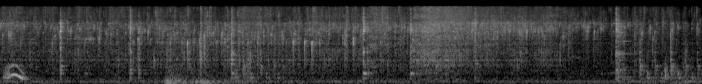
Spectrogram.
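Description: Eggplant slices sizzling and crackling in hot oil in a stainless steel frying pan, with a few sharp clicks of wire tongs against the pan as the slices are turned.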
